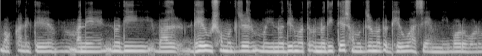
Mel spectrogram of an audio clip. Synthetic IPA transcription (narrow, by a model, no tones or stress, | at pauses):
bɔkːalit̪emanenɔd̪ibaɖʱewsɔmud̪ɾeɾmnɔd̪iɾmɔt̪ɔnɔd̪it̪esɔmud̪ɾeɾmɔt̪ɔɖʱewaseamnibɔɽobɔɽo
